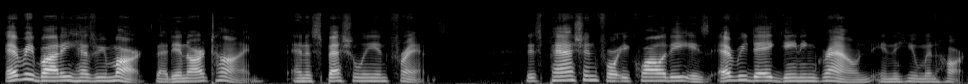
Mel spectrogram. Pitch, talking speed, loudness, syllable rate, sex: 155 Hz, 150 wpm, -21 LUFS, 4.9 syllables/s, male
